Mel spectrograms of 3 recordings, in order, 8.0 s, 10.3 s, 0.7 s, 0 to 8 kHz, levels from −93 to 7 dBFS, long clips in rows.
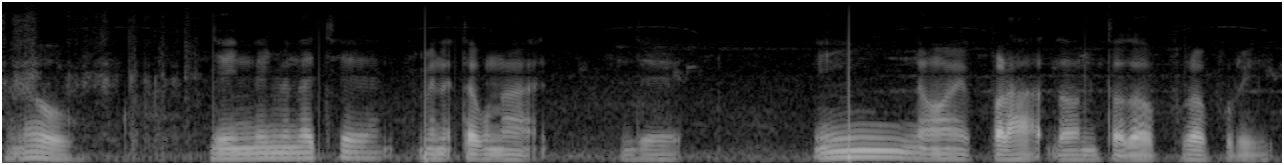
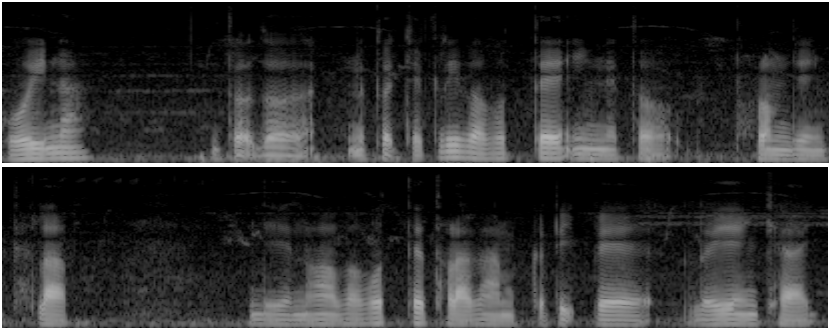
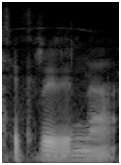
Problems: background sounds at intervals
